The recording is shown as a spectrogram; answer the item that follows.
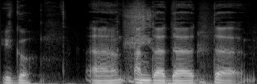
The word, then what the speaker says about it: Hugo: you said yod first one no no I pronounce it correctly Ugo um and the the the the thing is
